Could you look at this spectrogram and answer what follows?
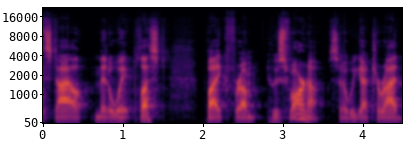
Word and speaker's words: Husqvarna: Husqvarna fans will be pumped that you pronounced Husqvarna correctly.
